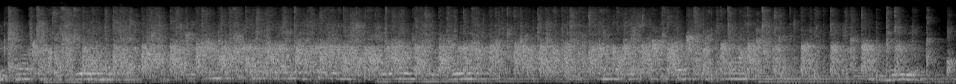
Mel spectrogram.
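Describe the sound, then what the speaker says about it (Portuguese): A Baptist church congregation at a home service applauds in a long, steady roll of hand clapping, loud and sustained, with a low held tone and voices running underneath. "Aplauda mais uma vez o Senhor."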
